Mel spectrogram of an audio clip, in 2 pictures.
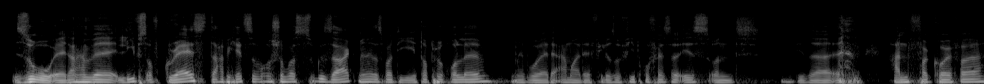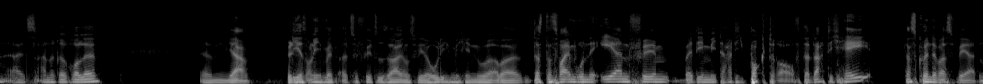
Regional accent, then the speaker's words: Germany; für uns als Deutsche

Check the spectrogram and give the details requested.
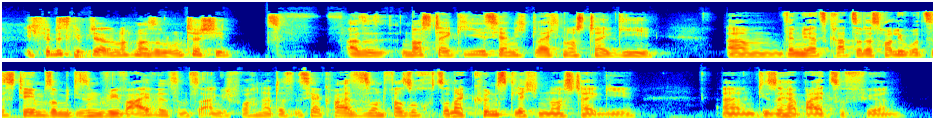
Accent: Northern Hesse, Germany; wo ich aufgewachsen bin in Nordhessen

